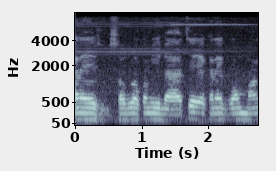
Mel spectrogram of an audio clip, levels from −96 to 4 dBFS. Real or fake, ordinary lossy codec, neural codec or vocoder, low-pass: real; none; none; 7.2 kHz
